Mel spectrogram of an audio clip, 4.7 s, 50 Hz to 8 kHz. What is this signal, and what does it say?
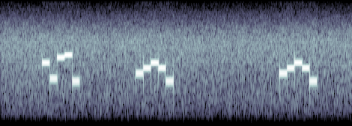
Five-tone selective call (CCIR), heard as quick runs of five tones, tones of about 100 ms, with radio hiss. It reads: 82001 46861 46861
